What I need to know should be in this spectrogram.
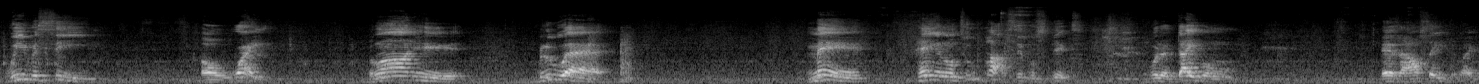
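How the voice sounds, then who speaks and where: A man's voice: a little high, expressive, slow pace, long pauses, fairly bright tone, slight background noise. A man giving an emphatic public speech to a university audience, throwing rhetorical questions at the crowd. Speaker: invited speaker addressing a student audience. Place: university lecture hall. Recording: echoey hall from far off.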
